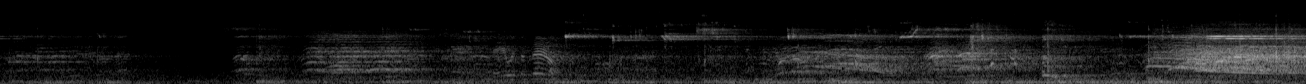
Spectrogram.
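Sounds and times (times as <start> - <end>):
shoe squeaks on court: 4.0 - 12.7
volleyball hits: 9.7 - 13.0
players and spectators shouting: 11.4 - 13.0.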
